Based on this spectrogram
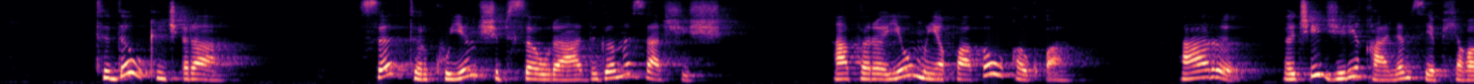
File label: dialog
